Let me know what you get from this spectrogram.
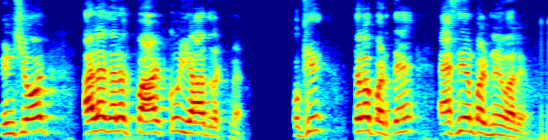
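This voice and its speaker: A man's voice: extremely high pitch, expressive, moderate pace, a bit bright. A man teaching company law in a live online class, chatty and teasing with his students.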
